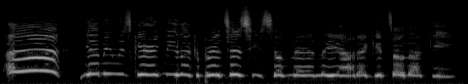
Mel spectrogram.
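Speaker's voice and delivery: very high, loud squealing princess; quick high-pitched voice. Acted. Princess thinking about Yami carrying her, quick high-pitched squeal. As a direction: gush it in a hammed-up falsetto squeal. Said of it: "really quickly in a higher pitched voice".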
